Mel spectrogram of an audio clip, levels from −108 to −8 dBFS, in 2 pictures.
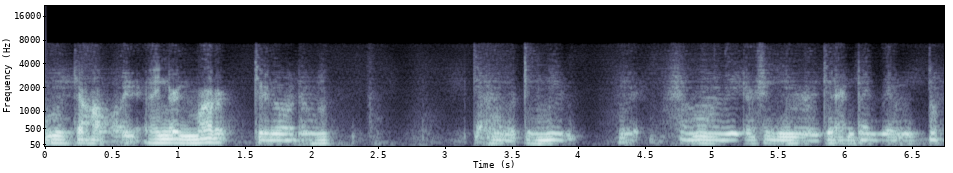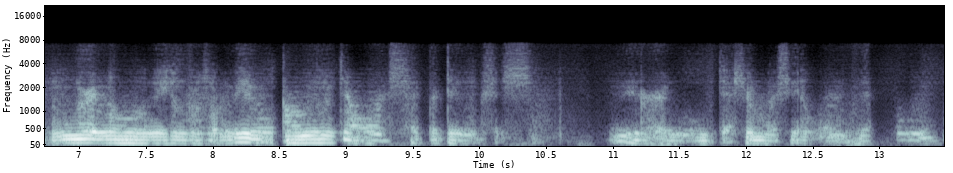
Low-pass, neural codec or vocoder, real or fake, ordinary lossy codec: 7.2 kHz; codec, 44.1 kHz, 0.9 kbps, DAC; fake; none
